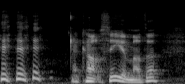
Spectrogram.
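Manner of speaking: usual speaking voice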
